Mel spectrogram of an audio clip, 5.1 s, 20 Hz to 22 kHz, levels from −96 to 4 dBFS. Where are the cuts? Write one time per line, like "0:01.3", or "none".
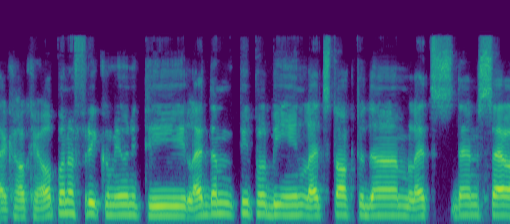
none

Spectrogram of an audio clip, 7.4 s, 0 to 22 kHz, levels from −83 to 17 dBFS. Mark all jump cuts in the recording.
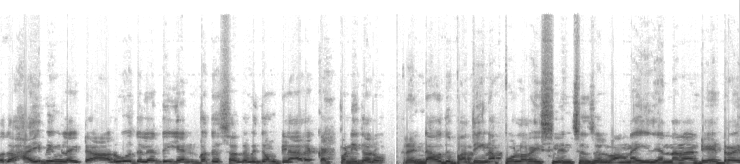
0:04.0

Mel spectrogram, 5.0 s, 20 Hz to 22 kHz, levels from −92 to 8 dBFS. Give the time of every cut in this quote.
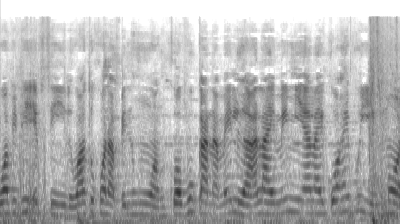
none

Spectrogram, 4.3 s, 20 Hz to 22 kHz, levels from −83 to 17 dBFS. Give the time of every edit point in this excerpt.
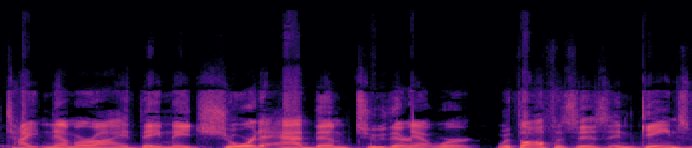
0:02.5

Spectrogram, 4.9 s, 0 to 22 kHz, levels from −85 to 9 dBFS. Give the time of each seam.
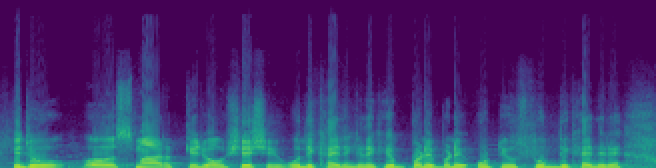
none

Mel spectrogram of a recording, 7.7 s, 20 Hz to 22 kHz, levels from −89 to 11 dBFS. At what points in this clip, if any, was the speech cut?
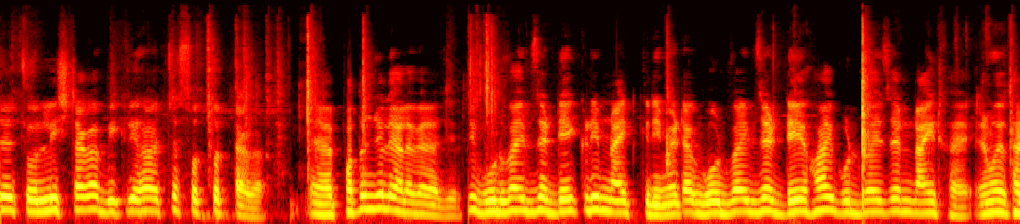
0:02.2
0:03.5

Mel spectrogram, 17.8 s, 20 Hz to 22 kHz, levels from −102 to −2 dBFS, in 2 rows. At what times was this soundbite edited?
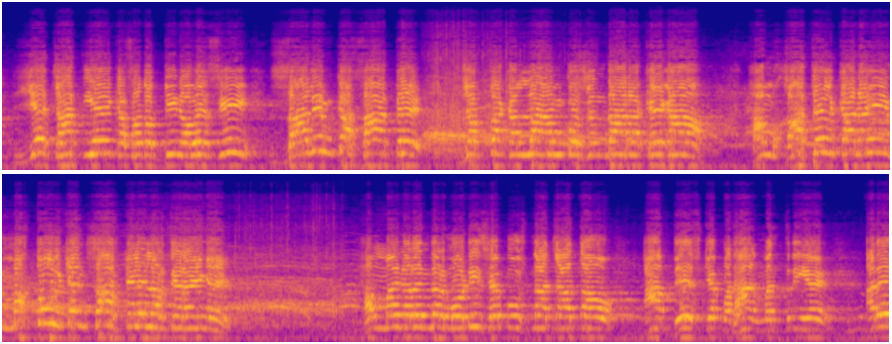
0:04.3
0:12.2

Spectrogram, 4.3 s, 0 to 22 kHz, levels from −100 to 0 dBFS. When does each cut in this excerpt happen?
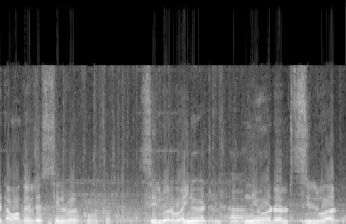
none

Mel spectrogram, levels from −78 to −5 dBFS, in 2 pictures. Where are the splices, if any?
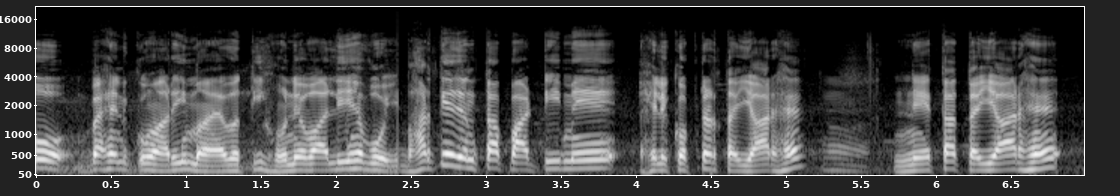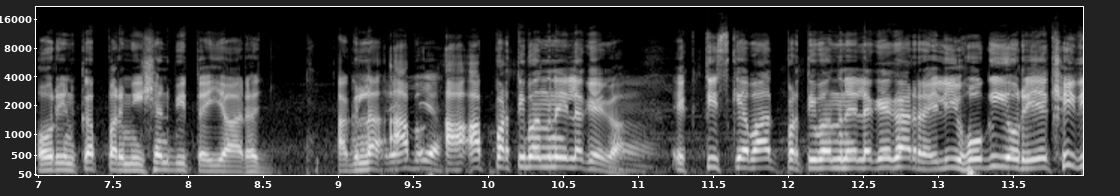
0:02.4

